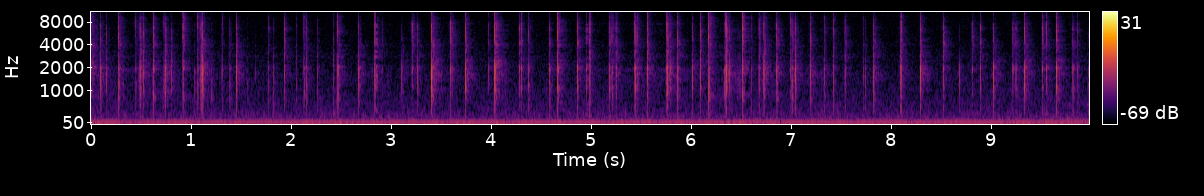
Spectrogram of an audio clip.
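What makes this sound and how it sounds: Fingertips tap rapidly and softly on a small plastic Kirby's Dream Land 2 Game Boy cartridge for about ten seconds. Each tap is a short, dry, bright click with no ring, over a steady low hum.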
